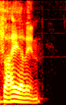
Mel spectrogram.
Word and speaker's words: violin: Violin teacher. – Violin. – Violin. – Eso es. Hay que vibrar, ¿qué? – El labio inferior. – ¿Dónde? – En los dientes superiores.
